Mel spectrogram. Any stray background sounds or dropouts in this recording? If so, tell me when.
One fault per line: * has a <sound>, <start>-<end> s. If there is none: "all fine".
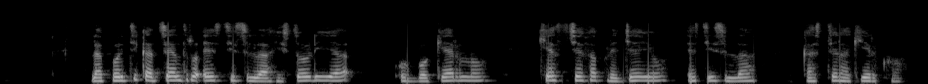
all fine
